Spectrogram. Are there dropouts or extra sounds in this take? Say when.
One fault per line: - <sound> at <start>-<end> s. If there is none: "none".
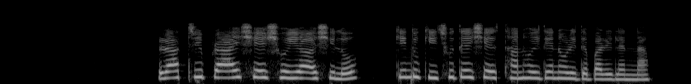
none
